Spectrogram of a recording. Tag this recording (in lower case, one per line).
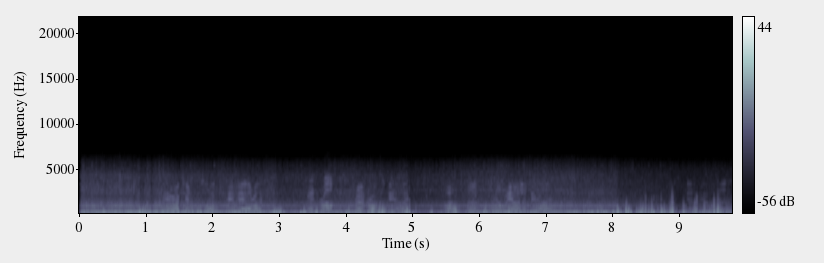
vehicle
speech
boat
